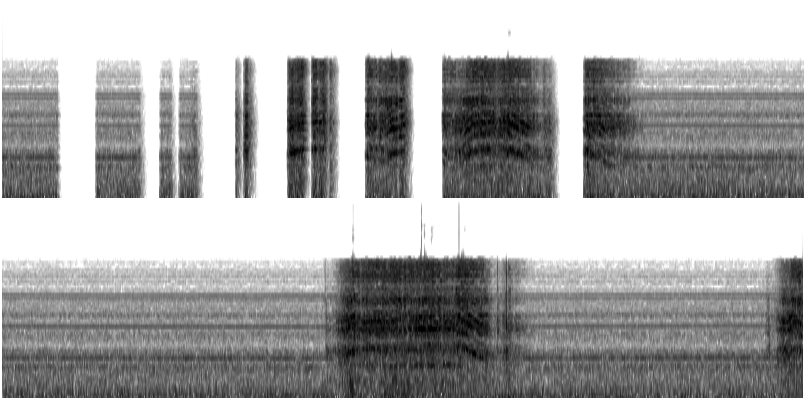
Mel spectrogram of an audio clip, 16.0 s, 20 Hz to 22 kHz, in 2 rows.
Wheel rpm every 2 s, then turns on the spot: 20, 100, 50, 0, 0, 90, 10, 100.
none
